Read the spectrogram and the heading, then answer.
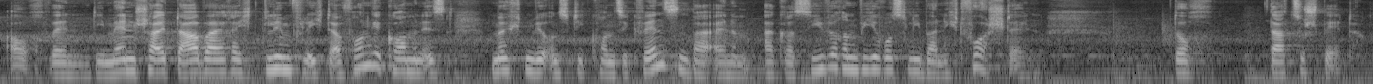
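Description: An actress playing an authoritative female professor, lecturing gravely and formally in a German radio drama. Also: lowish voice, normal speed, slight background noise, natural voice. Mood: grave, measured.

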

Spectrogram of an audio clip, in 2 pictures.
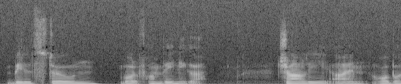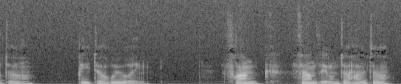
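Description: Male announcer, deliberate formal credits, low mellow tone, narrow tinny sound. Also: breathy edge. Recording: thin, narrow-band radio broadcast recording.

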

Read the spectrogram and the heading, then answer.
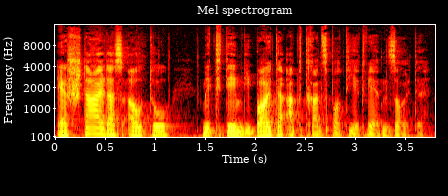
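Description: A man's voice: mid-range voice, very animated, moderate pace, very noisy, natural voice. A man playing a formal, mock-factual narrator in a satirical 1950s radio crime chronicle.

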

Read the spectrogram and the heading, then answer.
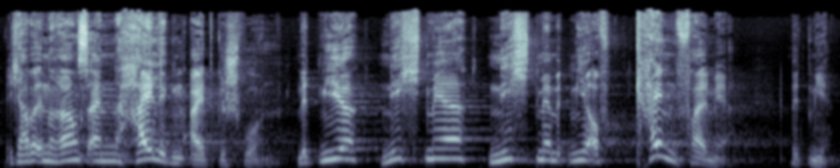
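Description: Stubborn hot-tempered ex-informant, husky, swingy pitch, emphatic and halting, radio drama in a big echoey hall. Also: male voice, big pitch swings, exaggerated voice. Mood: defiant. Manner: emphatic, halting, repeats himself. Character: defiant, hot-tempered male playwright and reluctant former informant. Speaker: actor in a radio play. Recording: long hall reverb.

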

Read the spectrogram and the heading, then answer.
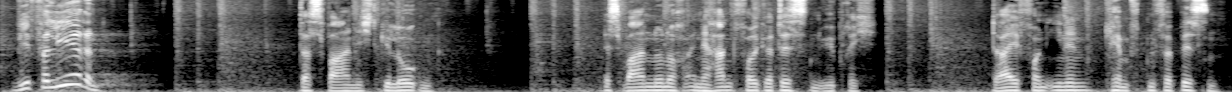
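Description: Low-pitched male audiobook narrator with music. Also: a little mellow. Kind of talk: scripted first-person fantasy audio drama narration.

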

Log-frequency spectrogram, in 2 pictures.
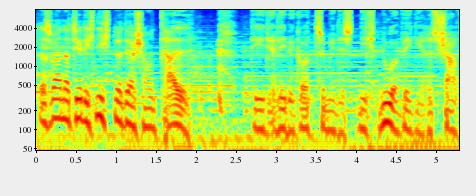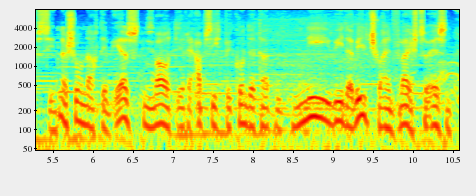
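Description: A man's voice: lowish voice, normal speed, gravelly. A man with an Austrian accent narrating a scripted radio crime drama in a dry, wry way. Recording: music behind the narration.

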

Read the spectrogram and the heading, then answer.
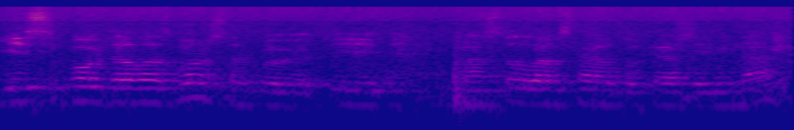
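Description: A man's voice: a little high, steady tone, brisk, noisy background. A man in a church meeting asking a question, hesitant and searching for words. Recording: echoey room with crowd, mic far off.

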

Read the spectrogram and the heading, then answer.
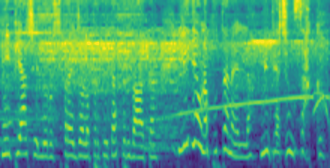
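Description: A woman's voice: high voice, big pitch swings, fast. A young actress playing a manic, brazen and absurd young woman, declaiming theatrically on stage. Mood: deadpan. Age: young adult. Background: loud music.

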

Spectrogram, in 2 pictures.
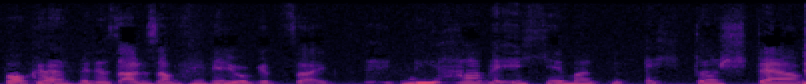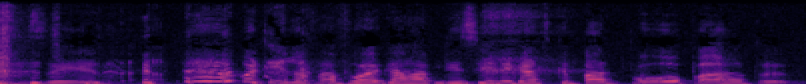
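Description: A woman's voice: on the high side, very animated, moderate pace, a bit bright, slight background noise. An actress playing a shrewd, self-possessed female police investigator in a German radio crime drama. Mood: amused, admiring. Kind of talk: German radio play dialogue.

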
